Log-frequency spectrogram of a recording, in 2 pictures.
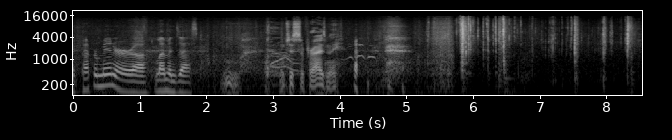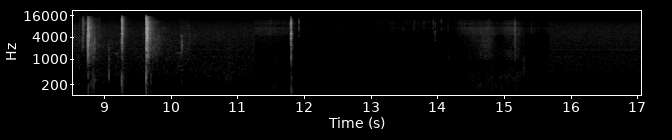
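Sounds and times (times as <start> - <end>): dry twigs snapping: 5.7 - 10.2, 11.8 - 14.3.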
